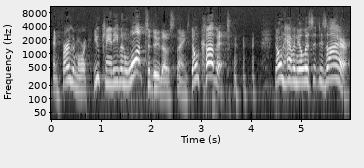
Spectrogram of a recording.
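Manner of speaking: fervent preaching. Acted. Preaching at full force.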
